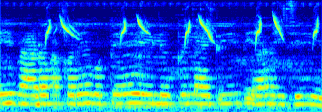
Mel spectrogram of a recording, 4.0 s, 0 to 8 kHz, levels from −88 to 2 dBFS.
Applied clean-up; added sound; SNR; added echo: none; Bird vocalization, bird call, bird song; 8 dB; reverberation time 0.3 s.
